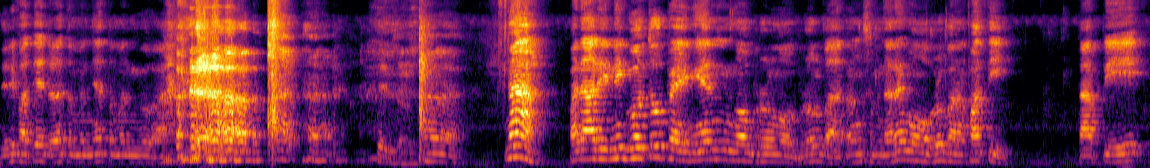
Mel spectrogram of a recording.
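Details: Adult male speaker; normal speech.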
